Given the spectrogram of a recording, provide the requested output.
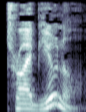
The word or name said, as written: tribunal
